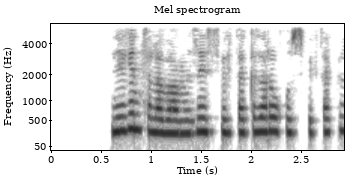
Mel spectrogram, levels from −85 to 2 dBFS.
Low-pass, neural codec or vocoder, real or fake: 5.4 kHz; none; real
